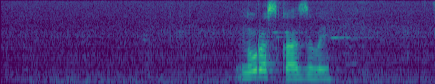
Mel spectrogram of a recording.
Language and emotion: Russian, neutral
